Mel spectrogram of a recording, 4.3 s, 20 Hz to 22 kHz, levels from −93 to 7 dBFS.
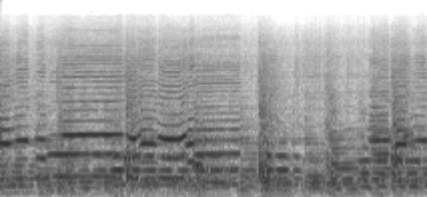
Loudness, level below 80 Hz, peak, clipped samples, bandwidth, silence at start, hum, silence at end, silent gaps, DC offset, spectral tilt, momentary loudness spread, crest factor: -16 LUFS; -50 dBFS; -4 dBFS; under 0.1%; 14 kHz; 0 s; none; 0 s; none; under 0.1%; -4 dB/octave; 7 LU; 12 dB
